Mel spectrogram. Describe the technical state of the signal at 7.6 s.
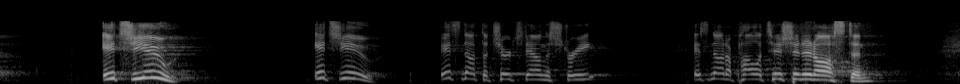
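At 7.6 s the clip is inside a stretch of zipper noise running from 7.52 to 8.17 s. The level is being changed in coarse 3 dB steps with no smoothing between them. Each jump leaves a small click. They come about seven times a second, and the level moves by roughly 15 dB over the span. The result is a ticking, zipping texture riding on the speech. The band stops near 7.7 kHz, which fits the mSBC headset link.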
